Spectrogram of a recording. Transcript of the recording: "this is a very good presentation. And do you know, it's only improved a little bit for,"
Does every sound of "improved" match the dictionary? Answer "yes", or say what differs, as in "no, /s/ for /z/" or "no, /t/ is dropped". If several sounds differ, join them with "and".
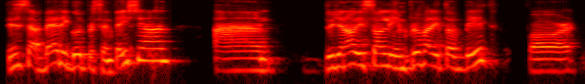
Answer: no, /d/ is dropped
